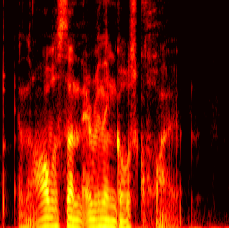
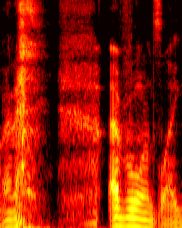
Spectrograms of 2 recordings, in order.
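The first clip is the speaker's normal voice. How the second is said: usual speaking voice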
